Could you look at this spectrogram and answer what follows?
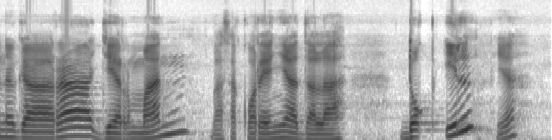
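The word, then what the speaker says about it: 독일: Berikutnya ada negara Jerman, bahasa Koreanya adalah Dogil ya. Dibacanya adalah Dogil, maka menjadi Dogil Gayo. Tapi karena L-nya tidak dibacakan L, maka menjadi Dogire Gayo ya.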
